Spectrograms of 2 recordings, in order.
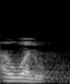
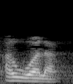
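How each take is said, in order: First: The word ends with a 'u' vowel. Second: The word ends with an 'a' vowel. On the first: It implies the pen was created first. The speaker calls it wrong. "bukan dibaca awalu" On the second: It describes a state, not necessarily what came first. The speaker calls it right. "itu saya baca awala"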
